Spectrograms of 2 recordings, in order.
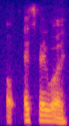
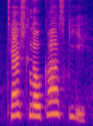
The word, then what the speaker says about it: Tsiolkovsky: Tsiolkovsky. Oh, it's Kovsky. The last part of it is Kovsky. So it's... Tsiolkovsky.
